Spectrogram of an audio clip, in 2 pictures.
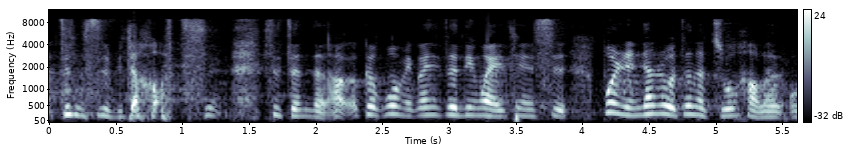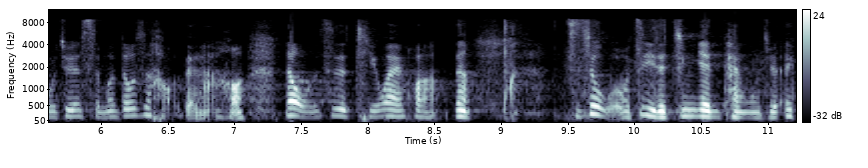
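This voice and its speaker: A woman preaches in a chatty, animated storytelling way, drifting into side remarks as she goes. Her voice is slightly husky and sits in a middle range. The sound carries a long hall reverb. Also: mid-range voice. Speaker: preacher at a women's morning prayer meeting. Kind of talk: conversational sermon with storytelling.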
